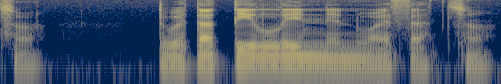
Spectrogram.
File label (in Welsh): "dilyn" Welsh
